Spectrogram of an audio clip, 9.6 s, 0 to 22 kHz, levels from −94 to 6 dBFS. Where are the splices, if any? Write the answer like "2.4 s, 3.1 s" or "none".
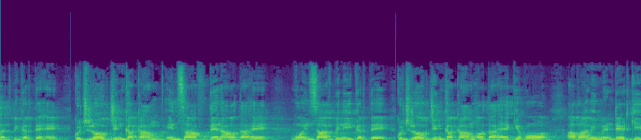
1.0 s, 5.9 s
